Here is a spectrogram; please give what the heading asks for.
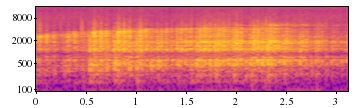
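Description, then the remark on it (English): A car engine runs steadily with a rattling, buzzing rumble, swelling a little louder after the first half second and holding its even drone throughout. No one speaks. “Now, get in the car.”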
